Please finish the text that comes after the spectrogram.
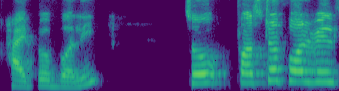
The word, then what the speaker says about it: hyperbole: Okay, so please pronunciate it correctly. It's not hyperbole, it's hyperbole.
